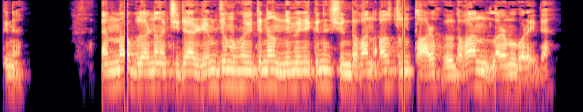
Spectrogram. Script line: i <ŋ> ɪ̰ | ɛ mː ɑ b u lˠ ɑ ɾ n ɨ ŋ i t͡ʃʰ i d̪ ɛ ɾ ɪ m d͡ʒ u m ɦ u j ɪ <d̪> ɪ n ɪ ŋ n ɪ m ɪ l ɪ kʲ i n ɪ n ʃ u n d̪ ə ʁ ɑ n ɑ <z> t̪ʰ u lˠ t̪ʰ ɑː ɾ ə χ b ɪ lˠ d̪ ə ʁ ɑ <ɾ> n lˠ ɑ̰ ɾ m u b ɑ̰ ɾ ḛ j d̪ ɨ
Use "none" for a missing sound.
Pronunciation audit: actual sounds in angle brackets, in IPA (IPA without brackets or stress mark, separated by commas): n, t̪, z, none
